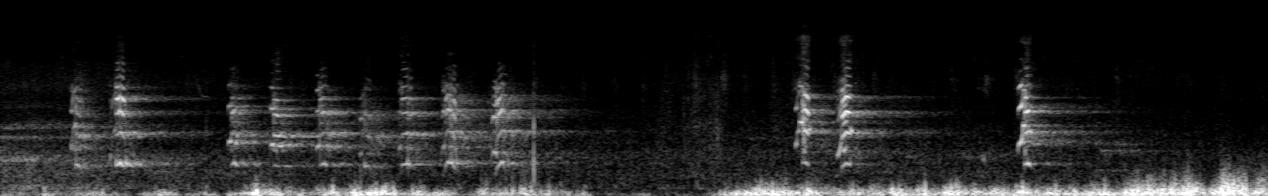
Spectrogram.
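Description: Hunting hounds barking, a quick run of barks through the first half, then a few more after a short pause. Low wind rumble on the microphone underneath.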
